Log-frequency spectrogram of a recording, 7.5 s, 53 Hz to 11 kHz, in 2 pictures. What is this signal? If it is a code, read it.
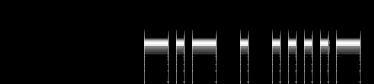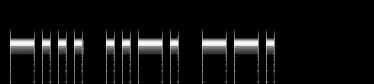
Morse code, heard as a keyed tone, about 15 wpm, 700 Hz. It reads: KE4BFG
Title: USA Call Signs Repeated 3x 15wpm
